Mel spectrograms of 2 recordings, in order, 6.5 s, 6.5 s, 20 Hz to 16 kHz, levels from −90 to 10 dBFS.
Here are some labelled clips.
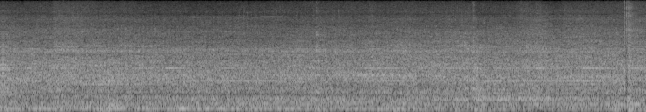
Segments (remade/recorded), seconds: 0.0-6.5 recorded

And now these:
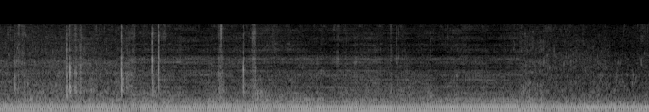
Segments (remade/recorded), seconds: 0.0-1.3 recorded; 1.3-5.2 remade; 5.2-6.5 recorded

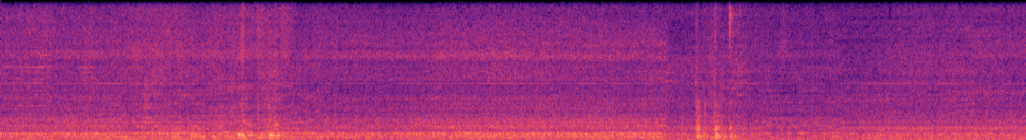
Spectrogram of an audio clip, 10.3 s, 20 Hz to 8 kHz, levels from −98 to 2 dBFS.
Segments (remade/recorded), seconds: 0.0-1.2 recorded; 1.2-3.3 remade; 3.3-7.6 recorded; 7.6-8.4 remade; 8.4-10.3 recorded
